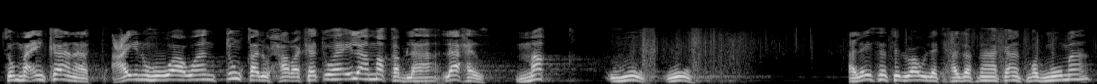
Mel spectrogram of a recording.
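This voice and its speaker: A man teaches a grammar lesson, his husky voice sitting a little high. He puts questions to the class, answers them himself and repeats words to drive each point home. The recording is dull and lo-fi, with a long reverb from a hall. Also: fast talker, few pauses. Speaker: sheikh teaching Arabic grammar.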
